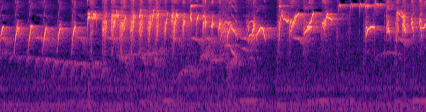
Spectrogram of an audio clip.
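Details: Crowded chatter of mixed small birds used for bird trapping, with fast high chirps, rising whistled slurs, a descending trill and long thin tones layered together.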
